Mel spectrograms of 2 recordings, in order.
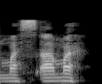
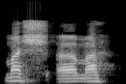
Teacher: hati-hati huruf shin, bukan mas'amah, tapi masy'amah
